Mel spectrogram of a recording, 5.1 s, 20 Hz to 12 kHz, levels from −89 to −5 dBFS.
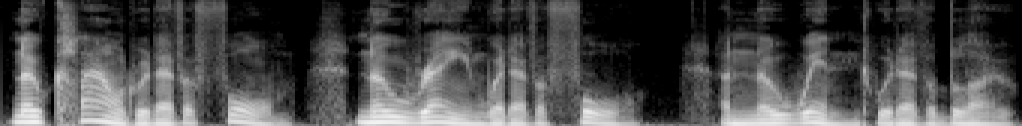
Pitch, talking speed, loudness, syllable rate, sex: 115 Hz, 190 wpm, -18 LUFS, 4.3 syllables/s, male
